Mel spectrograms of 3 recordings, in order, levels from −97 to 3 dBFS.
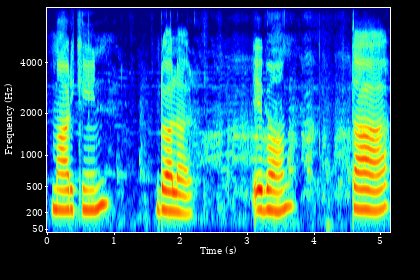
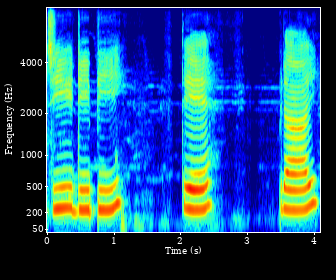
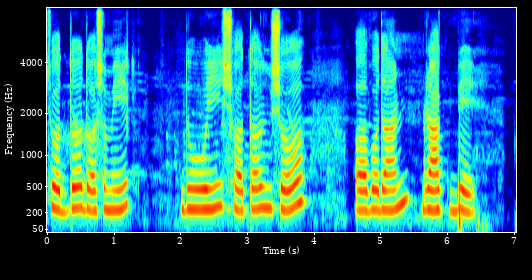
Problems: constant background noise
